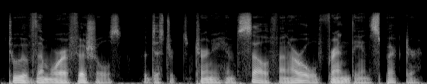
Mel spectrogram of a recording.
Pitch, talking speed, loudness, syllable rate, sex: 80 Hz, 195 wpm, -21 LUFS, 6.2 syllables/s, male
